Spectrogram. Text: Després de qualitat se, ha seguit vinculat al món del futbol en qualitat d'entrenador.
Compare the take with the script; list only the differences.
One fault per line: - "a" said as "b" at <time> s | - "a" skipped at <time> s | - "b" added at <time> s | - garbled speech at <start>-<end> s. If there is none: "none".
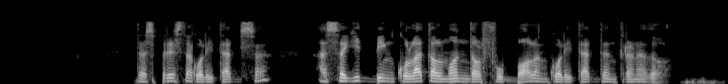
none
